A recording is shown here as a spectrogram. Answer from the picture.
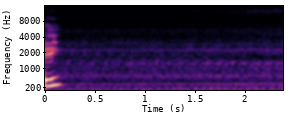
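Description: John Deere compact tractor's diesel engine idling steadily, a faint, even low hum with no change in speed.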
